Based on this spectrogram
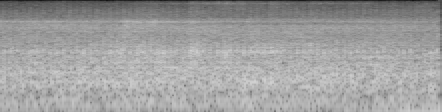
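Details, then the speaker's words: Diesel engine after rebuild with new injectors, tested and adjusted, first start after reinstallation: even, settled idle with a steady low rumble, no knocking or hunting; healthy normal idle. "เสียงเครื่องยนต์เพะเลยนะครับ"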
